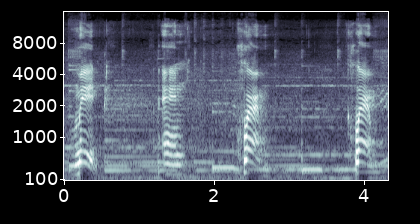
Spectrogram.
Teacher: Oral passage is blocked by closing the lips, bilabial.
